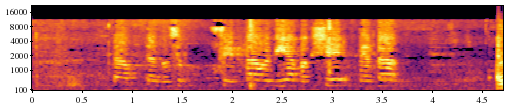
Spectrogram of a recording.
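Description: A young woman speaks through a phone on a video call.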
